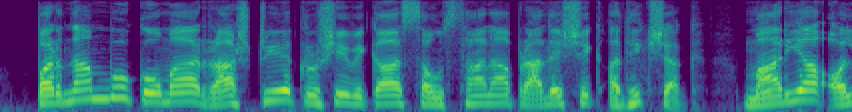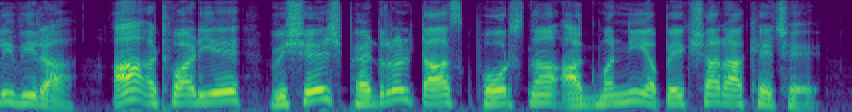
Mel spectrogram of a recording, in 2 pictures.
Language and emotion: Gujarati, neutral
